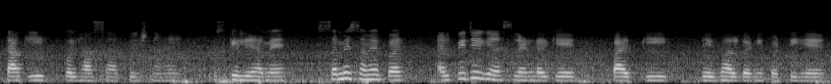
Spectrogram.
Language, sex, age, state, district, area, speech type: Urdu, female, 30-45, Uttar Pradesh, Muzaffarnagar, urban, spontaneous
